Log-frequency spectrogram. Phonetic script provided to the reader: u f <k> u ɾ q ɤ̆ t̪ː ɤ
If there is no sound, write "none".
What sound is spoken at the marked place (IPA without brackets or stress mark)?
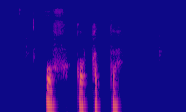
q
